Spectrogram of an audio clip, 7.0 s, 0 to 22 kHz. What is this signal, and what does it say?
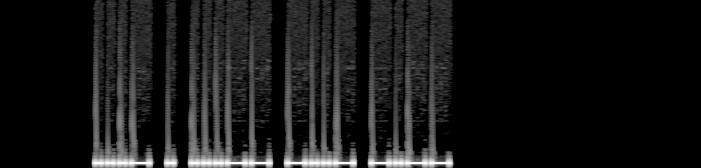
Morse code, heard as a keyed tone, about 20 wpm, 700 Hz. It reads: VE3XY
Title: DXCC-100 Call Signs - 5 Characters - Repeated 3x - 20wpm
